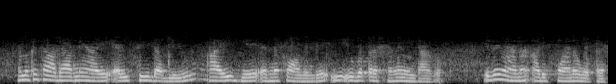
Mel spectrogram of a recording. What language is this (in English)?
Malayalam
